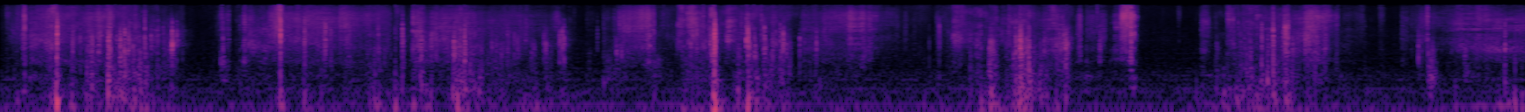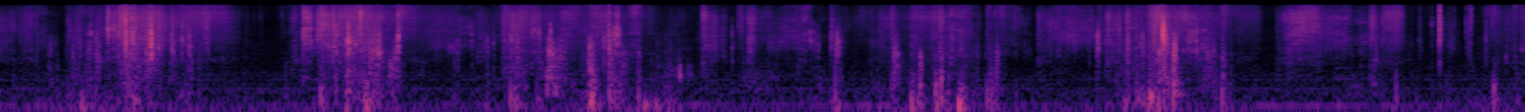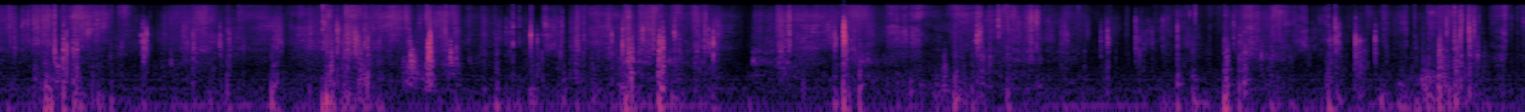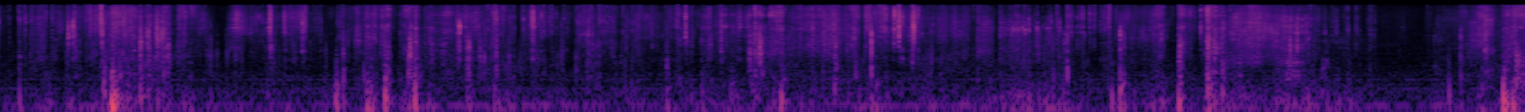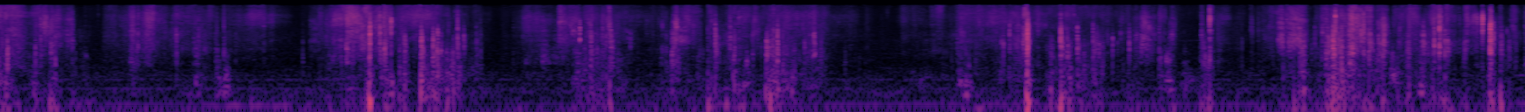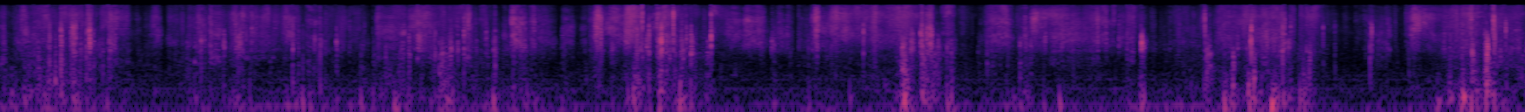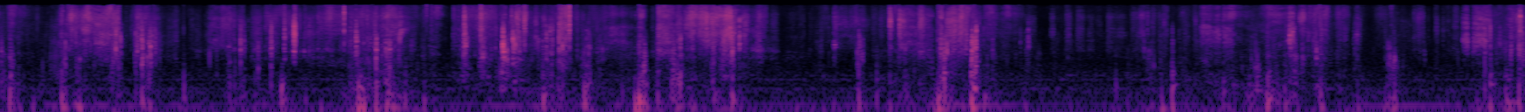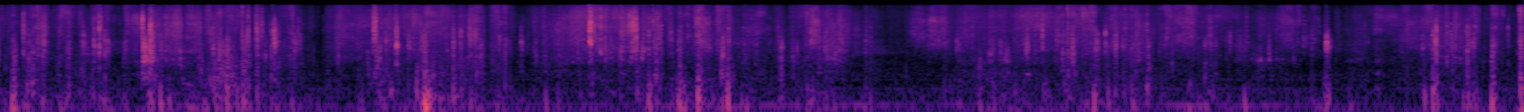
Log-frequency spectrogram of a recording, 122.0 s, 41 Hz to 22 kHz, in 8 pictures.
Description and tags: This is a mix of 3 different people turning book pages, like say in a library.
multiple, page, pages, turning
